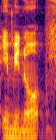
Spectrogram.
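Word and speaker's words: 이민호: Lee Min Ho ya, nyebutnya biar bener gitu pronunciation-nya kan, Lee Min Ho.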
